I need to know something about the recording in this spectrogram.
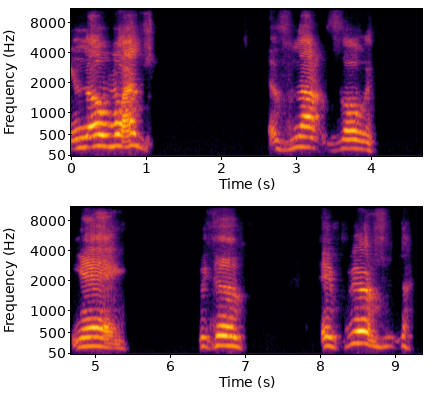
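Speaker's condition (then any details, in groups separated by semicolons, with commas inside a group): Cerebral palsy; uses motorized wheelchair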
